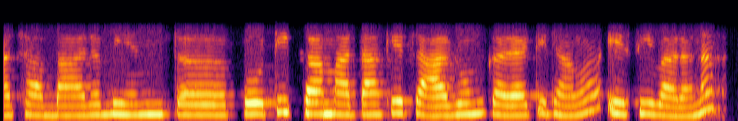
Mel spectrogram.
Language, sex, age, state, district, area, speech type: Sindhi, female, 18-30, Maharashtra, Thane, urban, conversation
